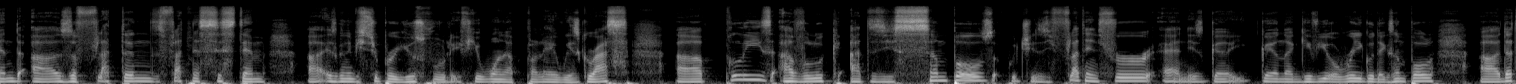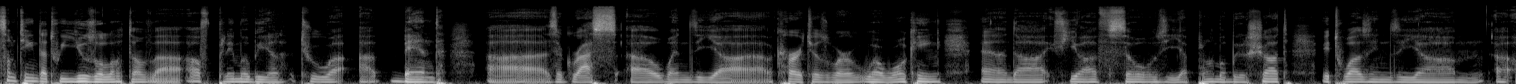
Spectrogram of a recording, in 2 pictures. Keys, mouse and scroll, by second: 2.1-6.9 drag, 6.9-9.5 drag, 14.8 click.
